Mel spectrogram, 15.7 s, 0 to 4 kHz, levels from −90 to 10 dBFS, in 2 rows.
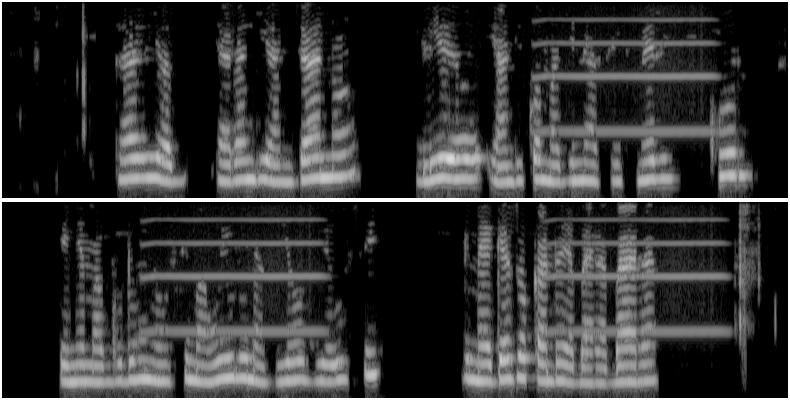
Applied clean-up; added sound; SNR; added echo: none; Trumpet; 18 dB; none.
